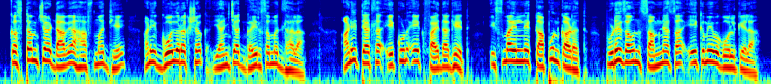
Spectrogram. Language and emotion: Marathi, neutral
